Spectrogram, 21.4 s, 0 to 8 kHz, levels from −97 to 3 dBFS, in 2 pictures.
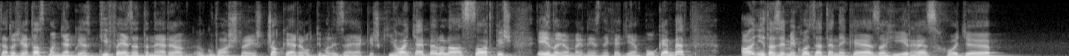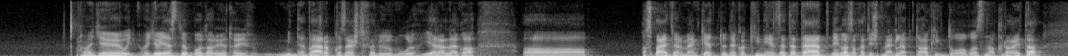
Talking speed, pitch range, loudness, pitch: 175 wpm, 120-145 Hz, -21 LUFS, 130 Hz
